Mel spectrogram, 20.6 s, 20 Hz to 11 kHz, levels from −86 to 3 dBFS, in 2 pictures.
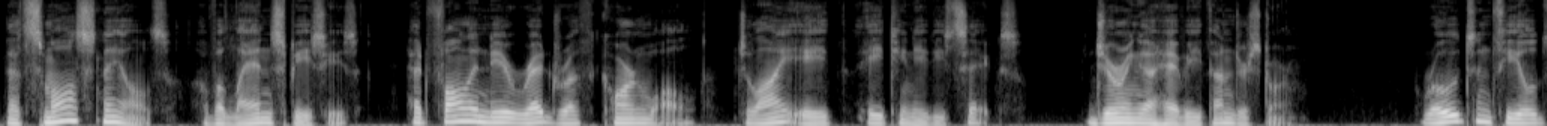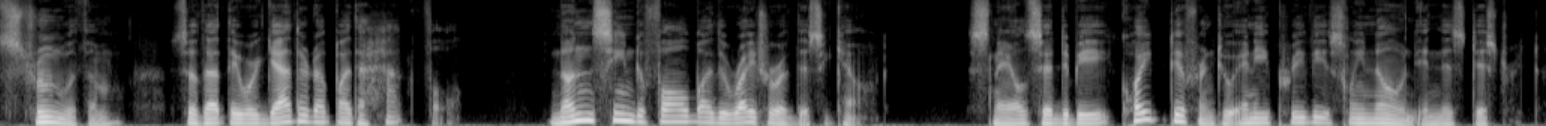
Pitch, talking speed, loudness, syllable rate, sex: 115 Hz, 170 wpm, -19 LUFS, 4.9 syllables/s, male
